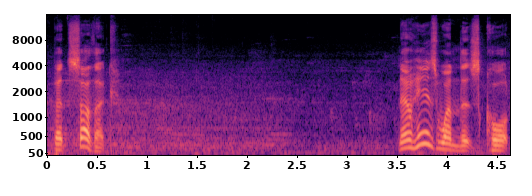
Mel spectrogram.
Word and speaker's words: Southwark: like it should be ruiz lip but it's pronounced ricelip this station is not south walk but southwark now here's one that's caught me out in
